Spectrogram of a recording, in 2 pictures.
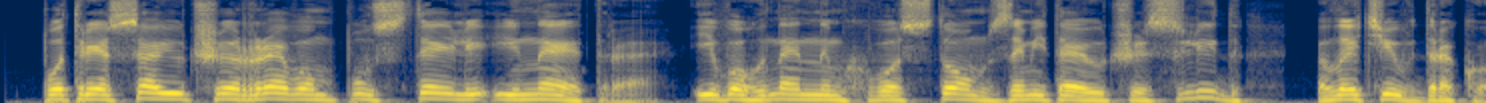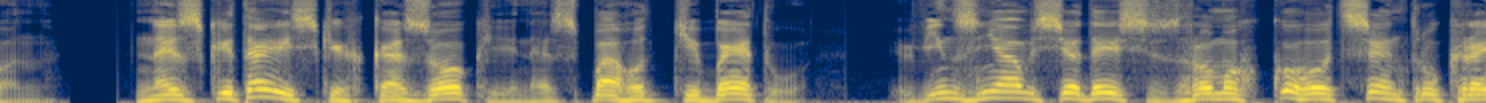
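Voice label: Ukrainian, male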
